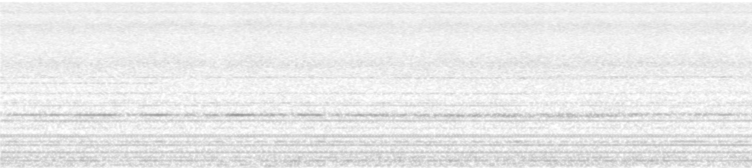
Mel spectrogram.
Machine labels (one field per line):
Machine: fan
